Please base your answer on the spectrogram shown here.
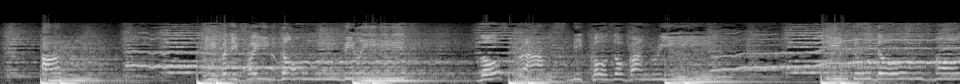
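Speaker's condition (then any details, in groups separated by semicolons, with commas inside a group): No condition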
